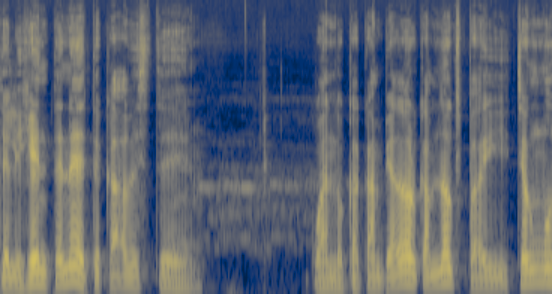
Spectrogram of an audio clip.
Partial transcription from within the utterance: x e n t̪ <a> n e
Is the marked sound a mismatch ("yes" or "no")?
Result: yes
